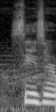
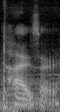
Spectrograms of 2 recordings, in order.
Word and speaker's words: Caesar: to pronounce everything caesar would have been said like kaiser yeah yeah because a the dip because the diphthong a e is pronounced like i so there's only one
